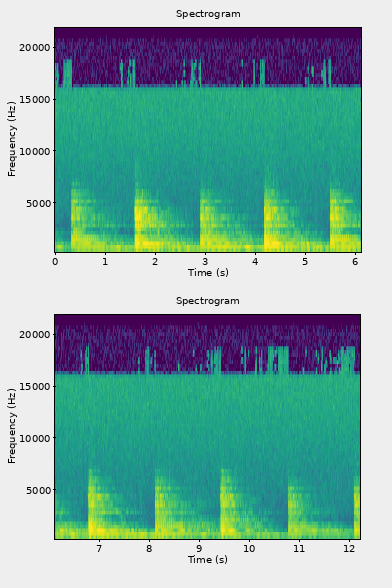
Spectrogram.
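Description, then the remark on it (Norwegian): The bells of the white church at Sør-Flatanger on the coast ring out on their own, a steady series of rich, resonant strikes about every second and a half, each tone lingering into the next, with a faint low rumble underneath. “Og det er ikke tilfelle at vi akkurat i dag velger klokkene i Sør-Flatanger hvite kirke ute ved kysten.”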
